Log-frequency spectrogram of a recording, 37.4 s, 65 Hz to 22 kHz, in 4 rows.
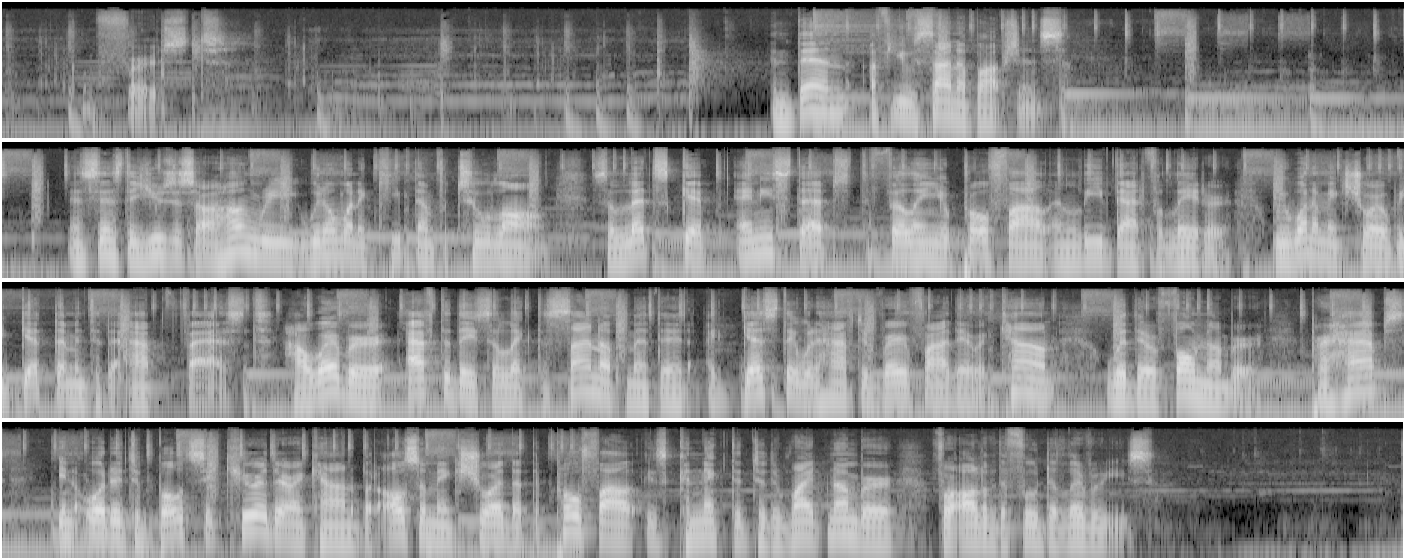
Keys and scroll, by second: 0.0-1.2 typing, 4.5 Return, 7.1-9.6 typing, 36.8-37.3 typing.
